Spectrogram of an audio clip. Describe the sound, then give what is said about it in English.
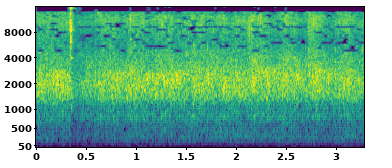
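Sustained applause from a large crowd at a campaign rally, a steady dense wash of clapping that stays loud and even throughout with no voices rising above it. “I think he's just trying to say words, get applause.”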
